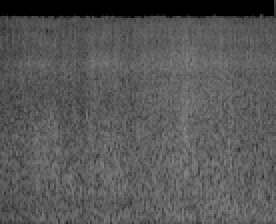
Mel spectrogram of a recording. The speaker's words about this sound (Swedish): Jag tänker att vi lyssnar på lite härligt vågljud här nu.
